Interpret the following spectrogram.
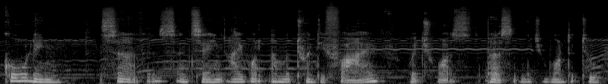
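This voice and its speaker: A performer in an ASMR role-play as a genteel period society lady, gossiping softly and confidingly at a tea parlour. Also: medium pitch, measured pace, music in the background, natural voice. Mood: chatty, admiring. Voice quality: soft-spoken.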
